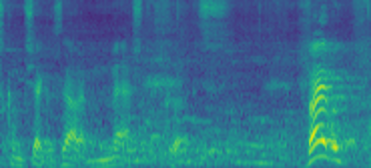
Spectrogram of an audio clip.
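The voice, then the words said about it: Radio promo announcer voice. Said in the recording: “should be doing radio with that voice like that... He got radio voice... He got radio and promo voice all day.”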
